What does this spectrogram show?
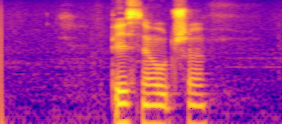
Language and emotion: Russian, neutral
